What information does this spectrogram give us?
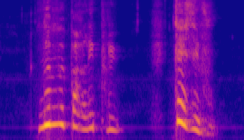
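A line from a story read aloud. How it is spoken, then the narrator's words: Enraged exclamation. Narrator (French): s'écria-t-il avec une sorte de rage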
